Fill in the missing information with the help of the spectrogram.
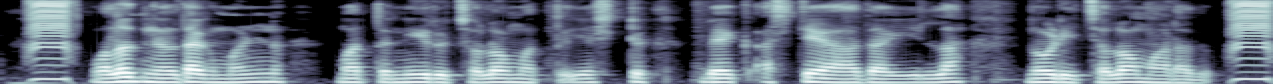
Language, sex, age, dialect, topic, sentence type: Kannada, male, 31-35, Northeastern, agriculture, statement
